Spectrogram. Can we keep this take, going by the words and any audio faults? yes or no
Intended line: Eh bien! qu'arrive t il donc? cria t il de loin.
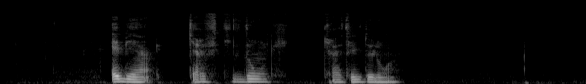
yes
